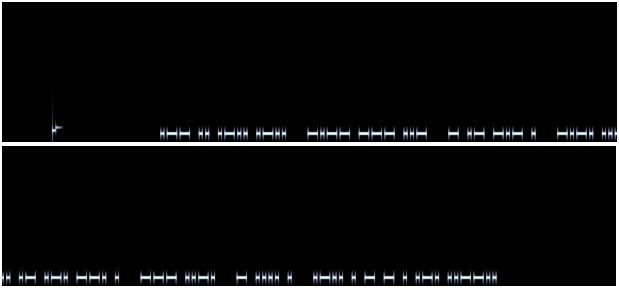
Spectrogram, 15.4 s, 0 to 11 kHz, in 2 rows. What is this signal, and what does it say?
Morse code, heard as a keyed tone, about 30 wpm, 700 Hz. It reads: WILL YOU TAKE CHARGE OF THE LETTER?
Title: Sentences from Top 1000 Words - Review Part 6 - 30wpm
